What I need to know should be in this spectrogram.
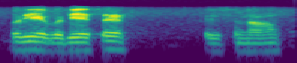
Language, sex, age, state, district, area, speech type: Punjabi, male, 30-45, Punjab, Kapurthala, urban, conversation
